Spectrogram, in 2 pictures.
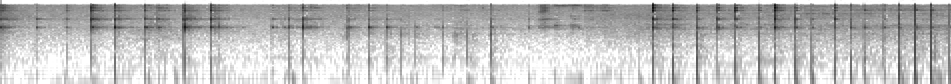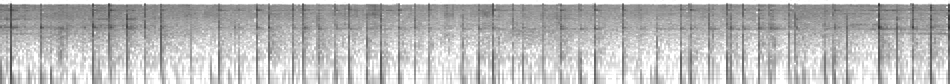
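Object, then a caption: Glass light bulb. A glass light bulb is tapped in quick, irregular bursts, producing short, dry clicks and glassy clinks that die away almost instantly. The taps are softer and sparser for the first three seconds, then turn louder and denser for the rest of the clip.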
